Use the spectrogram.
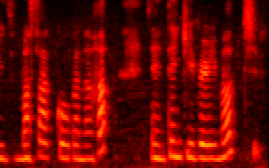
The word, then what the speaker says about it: Masako Ganaha: Masako Ganaha, did I pronounce that right?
